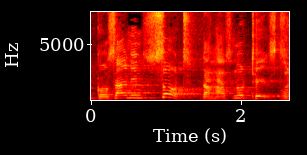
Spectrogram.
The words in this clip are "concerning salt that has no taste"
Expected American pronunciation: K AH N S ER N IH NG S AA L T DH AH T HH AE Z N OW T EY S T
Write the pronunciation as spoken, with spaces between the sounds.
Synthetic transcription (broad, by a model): K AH N S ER N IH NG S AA T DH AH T HH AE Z N OW T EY S T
